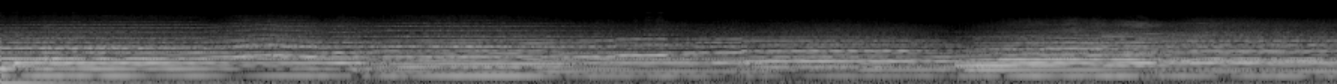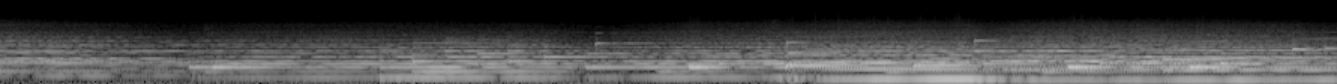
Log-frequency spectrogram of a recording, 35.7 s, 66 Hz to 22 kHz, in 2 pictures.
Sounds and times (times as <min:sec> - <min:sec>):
Music: 0:00.0 - 0:35.6.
